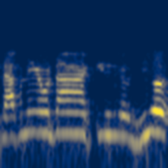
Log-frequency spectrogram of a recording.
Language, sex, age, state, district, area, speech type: Bengali, male, 45-60, West Bengal, Uttar Dinajpur, rural, conversation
